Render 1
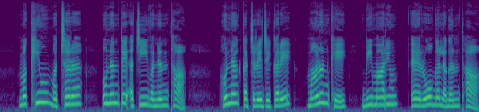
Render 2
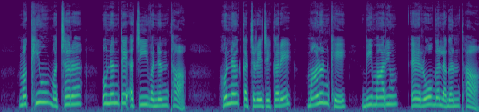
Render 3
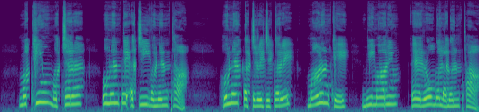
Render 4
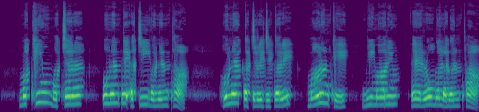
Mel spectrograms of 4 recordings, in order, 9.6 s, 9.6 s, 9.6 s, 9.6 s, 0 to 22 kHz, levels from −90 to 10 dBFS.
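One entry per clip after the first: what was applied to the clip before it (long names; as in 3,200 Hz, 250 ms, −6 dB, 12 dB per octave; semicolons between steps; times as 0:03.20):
noise gate with hold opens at −58 dBFS
three-band delay without the direct sound lows, highs, mids 30/60 ms, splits 1,100/3,600 Hz; level +8.5 dB
high-pass with resonance 640 Hz, resonance Q 7.9; level −10 dB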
